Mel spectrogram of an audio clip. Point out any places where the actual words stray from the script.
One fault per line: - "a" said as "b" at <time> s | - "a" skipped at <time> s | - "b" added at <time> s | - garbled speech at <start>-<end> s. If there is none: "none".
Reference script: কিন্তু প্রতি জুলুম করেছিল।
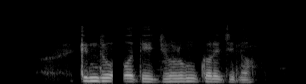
none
